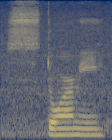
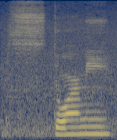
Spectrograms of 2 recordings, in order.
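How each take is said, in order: Both takes have the same delivery.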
